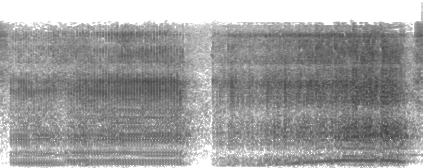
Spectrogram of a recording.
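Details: Sleeping dog snoring indoors: two long, rough, droning snores, the first steady and harmonic-rich for nearly two seconds, the second noisier and swelling before it fades.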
